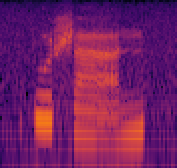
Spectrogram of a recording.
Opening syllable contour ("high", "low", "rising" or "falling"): high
